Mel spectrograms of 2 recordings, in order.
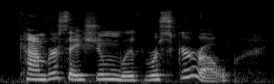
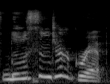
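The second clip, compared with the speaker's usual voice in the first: ordinary delivery, nothing marked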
